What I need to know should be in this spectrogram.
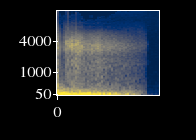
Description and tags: A pounding noise. From the creator of "Gears Of Destruction".
crash, industrial, machine, mechanical, pounding, smash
